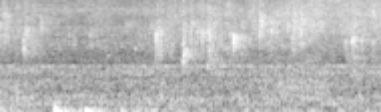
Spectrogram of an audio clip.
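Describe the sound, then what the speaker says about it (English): Running water rinses hair during a salon shampoo, a steady close splashing hiss with soft gurgles as the stream moves through the hair. "I'm feeling that water the entire time to make sure that it doesn't get too hot."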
